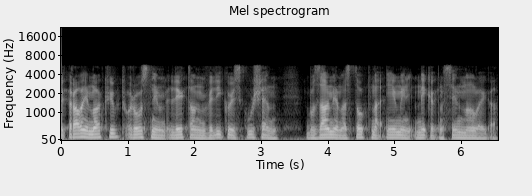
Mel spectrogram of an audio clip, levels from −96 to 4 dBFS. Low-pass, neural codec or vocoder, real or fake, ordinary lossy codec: 5.4 kHz; autoencoder, 22.05 kHz, a latent of 192 numbers a frame, VITS, trained on many speakers; fake; Opus, 64 kbps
